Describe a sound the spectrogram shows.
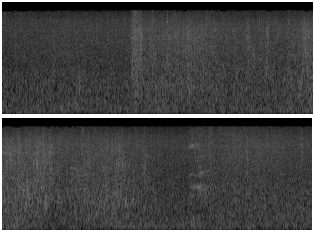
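Water splashes as a man swims and climbs out of a pool.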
